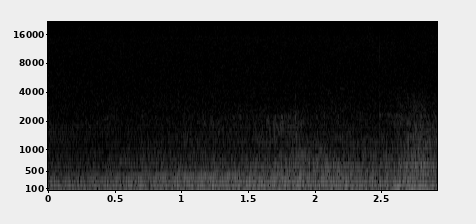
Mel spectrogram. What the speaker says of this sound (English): I think I hear a small aircraft and possibly a helicopter.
